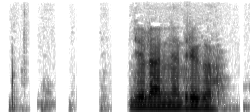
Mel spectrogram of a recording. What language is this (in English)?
Kalkoti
